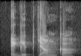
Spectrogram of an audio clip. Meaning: female Egyptian
- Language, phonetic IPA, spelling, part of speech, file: Czech, [ˈɛɡɪpcaŋka], Egypťanka, noun, Cs-Egypťanka.ogg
